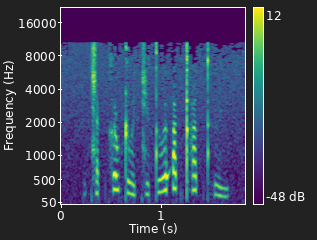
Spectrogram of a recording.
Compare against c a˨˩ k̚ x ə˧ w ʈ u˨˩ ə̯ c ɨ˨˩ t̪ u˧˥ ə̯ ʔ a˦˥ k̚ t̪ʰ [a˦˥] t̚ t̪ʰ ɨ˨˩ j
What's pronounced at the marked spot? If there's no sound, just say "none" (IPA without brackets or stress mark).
a˦˥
